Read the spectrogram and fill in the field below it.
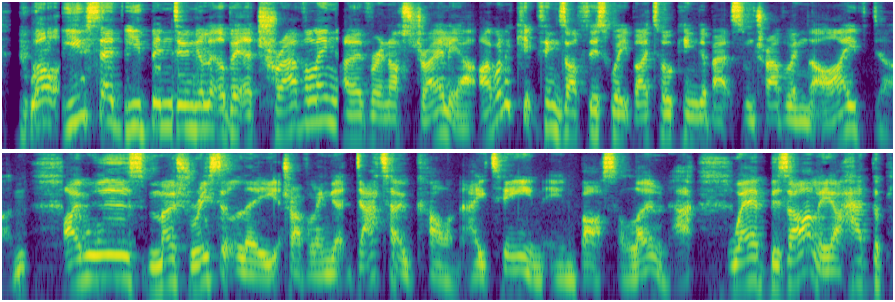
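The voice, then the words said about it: Attempted Australian accent. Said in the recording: “try for an Australian accent”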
